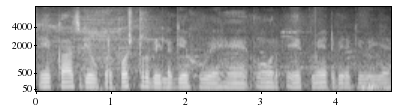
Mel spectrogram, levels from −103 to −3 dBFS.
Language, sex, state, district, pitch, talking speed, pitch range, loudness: Hindi, male, Rajasthan, Bikaner, 110 Hz, 200 wpm, 105-115 Hz, -21 LUFS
